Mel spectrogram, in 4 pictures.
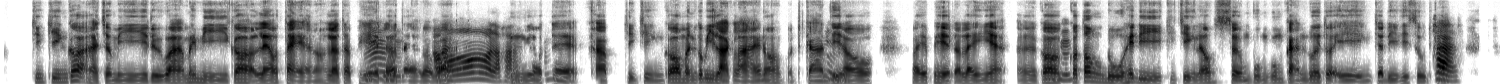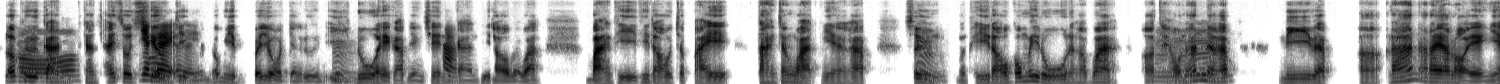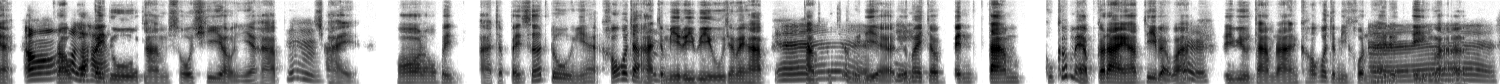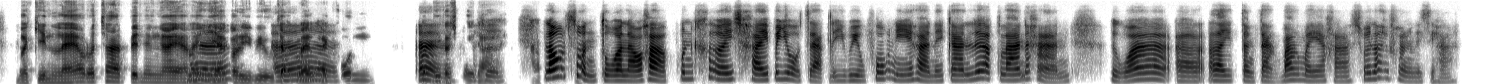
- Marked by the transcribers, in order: none
- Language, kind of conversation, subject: Thai, podcast, คุณใช้โซเชียลมีเดียให้เกิดประโยชน์ยังไง?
